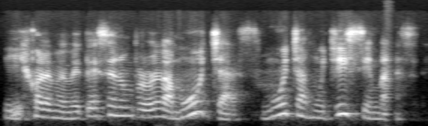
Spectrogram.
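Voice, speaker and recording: A middle-aged Argentine woman with an Argentine Spanish accent, answering interview questions in a thoughtful, searching way with many pauses and restarts. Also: on the low side, expressive, darkish tone, breathy edge, dull audio. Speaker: interviewee, discourse analysis scholar. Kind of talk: reflective conversational interview.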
